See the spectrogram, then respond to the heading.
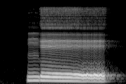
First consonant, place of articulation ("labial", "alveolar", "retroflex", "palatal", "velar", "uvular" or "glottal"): velar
